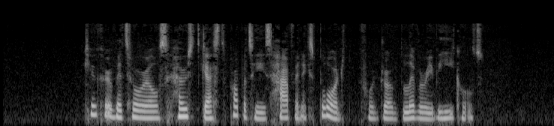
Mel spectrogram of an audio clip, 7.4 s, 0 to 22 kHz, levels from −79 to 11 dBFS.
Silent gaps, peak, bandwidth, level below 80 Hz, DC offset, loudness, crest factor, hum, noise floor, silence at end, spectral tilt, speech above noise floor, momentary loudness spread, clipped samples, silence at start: none; -2 dBFS; 11.5 kHz; -56 dBFS; under 0.1%; -20 LUFS; 20 dB; none; -58 dBFS; 0.95 s; -5 dB/octave; 38 dB; 12 LU; under 0.1%; 1.15 s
